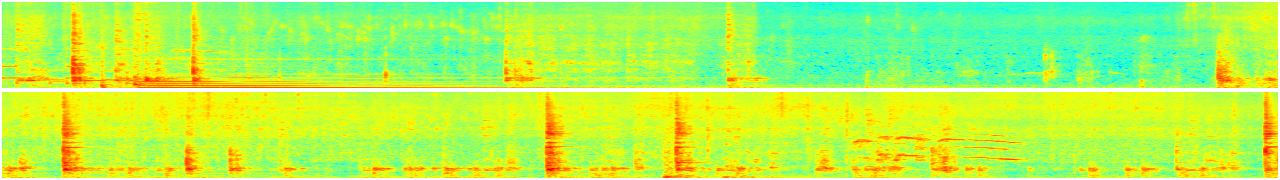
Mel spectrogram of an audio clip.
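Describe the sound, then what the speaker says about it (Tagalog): Garlic sizzles and fries in hot cooking oil in a pan, with a hiss that comes and goes, a faint running tap early on, and scattered clinks and scrapes of stirring; no speech. "Igisa po tayo ng bawang"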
